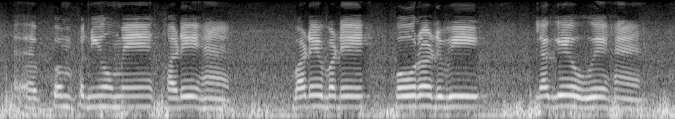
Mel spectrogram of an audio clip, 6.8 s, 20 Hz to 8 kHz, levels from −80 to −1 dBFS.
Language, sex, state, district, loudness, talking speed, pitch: Hindi, female, Haryana, Rohtak, -13 LUFS, 105 wpm, 230 Hz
